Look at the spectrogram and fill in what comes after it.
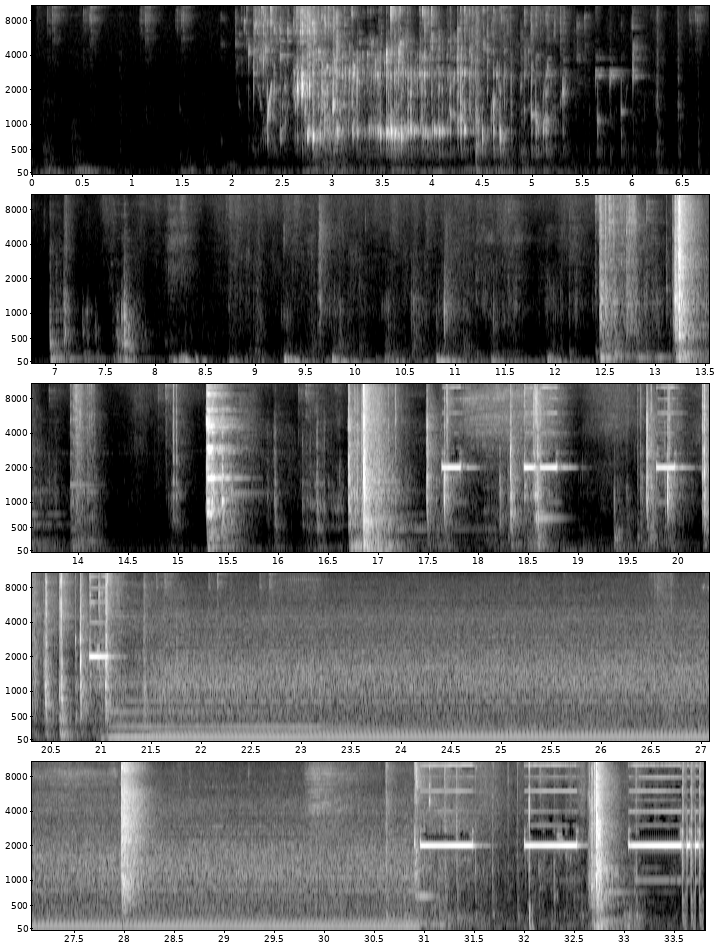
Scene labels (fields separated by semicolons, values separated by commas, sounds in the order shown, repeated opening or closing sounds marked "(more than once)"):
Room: kitchen; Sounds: footsteps, microwave, cutlery and dishes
